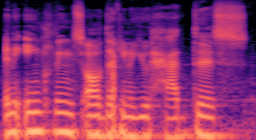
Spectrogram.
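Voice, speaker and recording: A man's voice: mid-range voice, flat delivery, moderate pace, a little mellow. A man hosting a podcast, asking long, casual questions padded with "you know" and "like". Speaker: podcast host. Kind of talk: podcast interview.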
